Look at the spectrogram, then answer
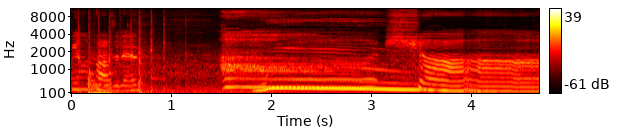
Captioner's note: gasps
